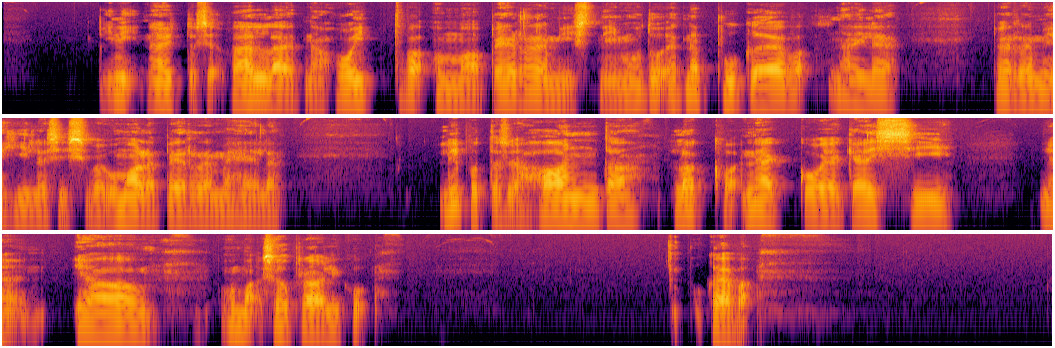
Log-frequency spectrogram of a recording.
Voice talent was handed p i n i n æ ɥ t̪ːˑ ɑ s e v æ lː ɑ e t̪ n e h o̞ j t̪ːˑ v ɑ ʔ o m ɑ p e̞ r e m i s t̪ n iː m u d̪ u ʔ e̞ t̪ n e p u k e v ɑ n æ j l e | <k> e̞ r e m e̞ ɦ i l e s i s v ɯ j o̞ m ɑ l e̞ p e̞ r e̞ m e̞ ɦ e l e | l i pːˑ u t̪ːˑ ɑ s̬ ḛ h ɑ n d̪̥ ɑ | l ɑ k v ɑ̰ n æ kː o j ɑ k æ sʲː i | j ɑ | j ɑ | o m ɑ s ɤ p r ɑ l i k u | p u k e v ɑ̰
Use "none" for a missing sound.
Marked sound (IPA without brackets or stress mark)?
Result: p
